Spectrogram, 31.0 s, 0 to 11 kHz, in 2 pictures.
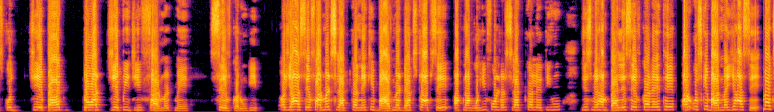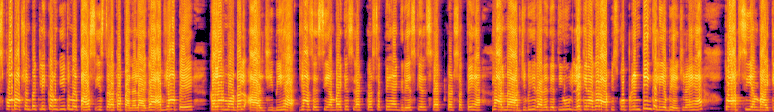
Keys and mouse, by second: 2.5 click, 9.2 click, 21.1 click, 25.3 click.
